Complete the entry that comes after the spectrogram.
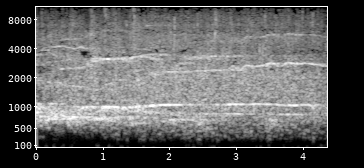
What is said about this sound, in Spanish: Denle un aplauso a las mujeres.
